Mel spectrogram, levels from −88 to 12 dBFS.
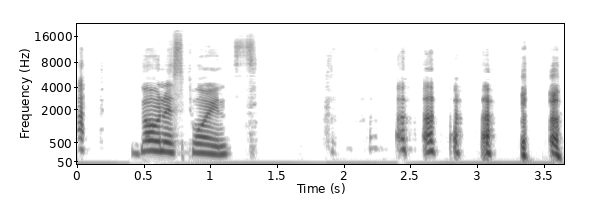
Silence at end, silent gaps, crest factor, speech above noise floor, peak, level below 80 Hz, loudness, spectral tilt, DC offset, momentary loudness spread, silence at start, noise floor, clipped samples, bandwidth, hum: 0 s; none; 24 dB; 42 dB; -2 dBFS; -66 dBFS; -24 LUFS; -5.5 dB/octave; 0.1%; 17 LU; 0 s; -65 dBFS; under 0.1%; 17.5 kHz; none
